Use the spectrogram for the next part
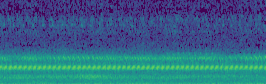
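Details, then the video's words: Dusk in Gippsland, Australia, with cicadas calling together: a constant piercing buzz with a rapid, regular throb and no breaks. "Cicadas at dusk"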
